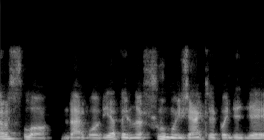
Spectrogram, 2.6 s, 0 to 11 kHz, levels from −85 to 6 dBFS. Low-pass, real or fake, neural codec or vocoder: 7.2 kHz; fake; codec, 16 kHz, 8 kbps, FunCodec, trained on LibriTTS, 25 frames a second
